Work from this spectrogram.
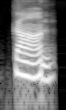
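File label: "carl", Indian English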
